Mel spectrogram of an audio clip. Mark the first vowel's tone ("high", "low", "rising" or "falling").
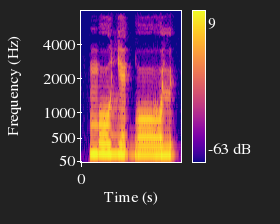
high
